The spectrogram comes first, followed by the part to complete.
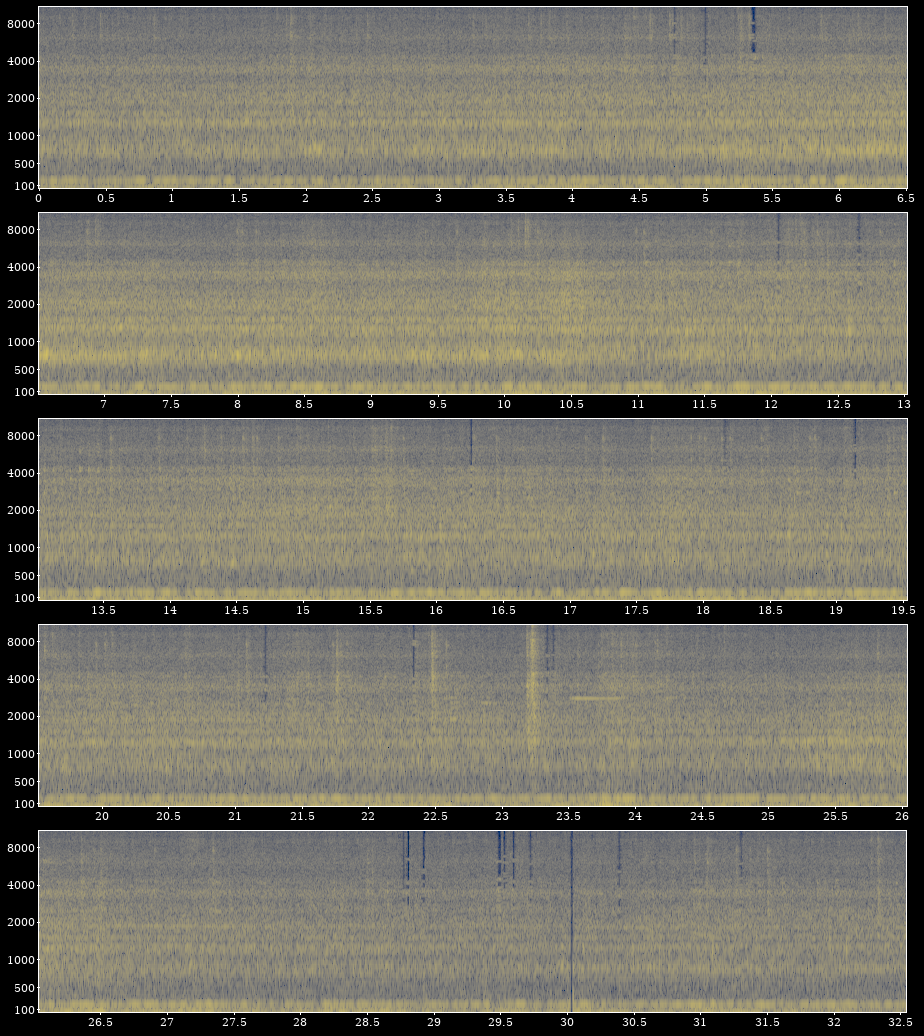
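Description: Tyne & Wear Metro train running along the line, heard from the driver's cab: a steady hum with a low rumble of the wheels on the rails. A single sharp click comes about two-thirds of the way through.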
